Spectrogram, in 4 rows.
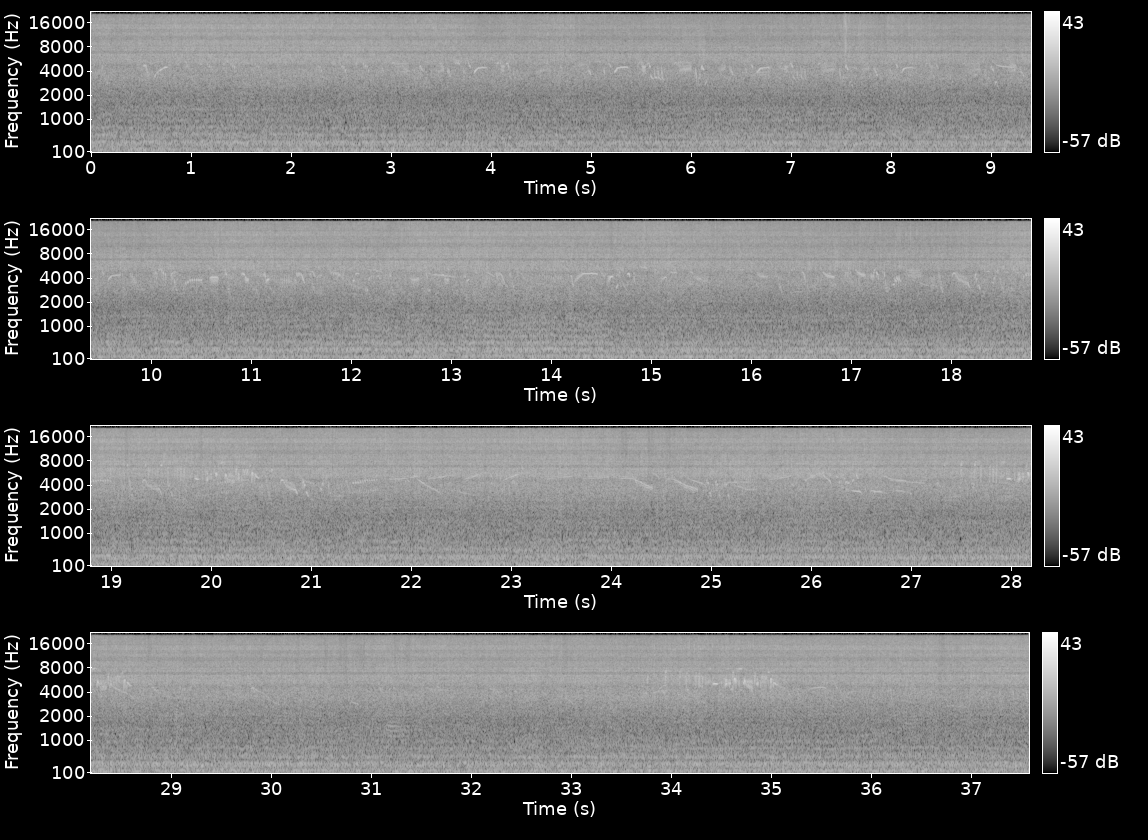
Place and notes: Green Ln, Malton, UK - bee hives
bee hives ... Zoom F6 to SASS ... eight hives in pairs ... SASS on ground facing a pair ... bird song ... skylark ...
Yorkshire and the Humber, England, United Kingdom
